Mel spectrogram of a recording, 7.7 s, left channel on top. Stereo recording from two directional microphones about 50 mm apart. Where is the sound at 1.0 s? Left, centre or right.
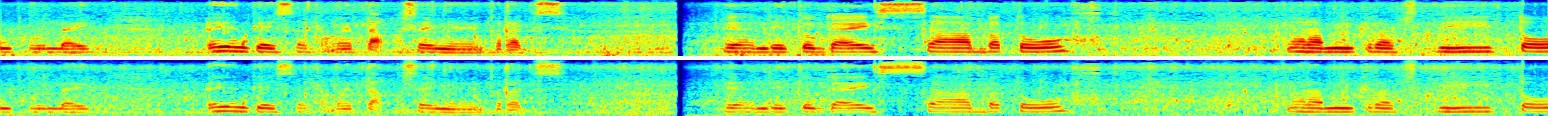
Right.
